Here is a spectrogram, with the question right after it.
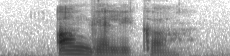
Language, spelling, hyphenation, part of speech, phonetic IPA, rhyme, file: Hungarian, Angelika, An‧ge‧li‧ka, proper noun, [ˈɒŋɡɛlikɒ], -kɒ, Hu-Angelika.ogg
- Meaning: a female given name, equivalent to English Angelica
